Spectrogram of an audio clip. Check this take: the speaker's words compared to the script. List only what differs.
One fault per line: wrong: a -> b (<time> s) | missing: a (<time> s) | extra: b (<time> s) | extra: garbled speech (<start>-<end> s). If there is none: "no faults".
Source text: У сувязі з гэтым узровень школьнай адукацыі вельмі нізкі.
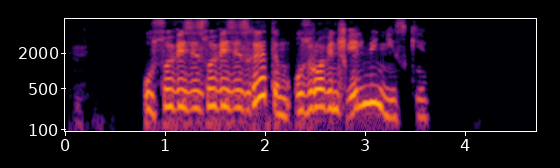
extra: сувязі (1.4 s)
missing: школьнай адукацыі (2.8 s)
